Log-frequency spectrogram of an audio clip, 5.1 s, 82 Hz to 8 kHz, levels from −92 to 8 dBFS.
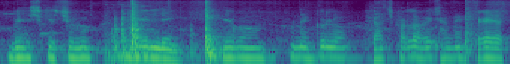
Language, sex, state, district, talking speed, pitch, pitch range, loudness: Bengali, male, West Bengal, Purulia, 115 wpm, 135 Hz, 130-140 Hz, -30 LUFS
